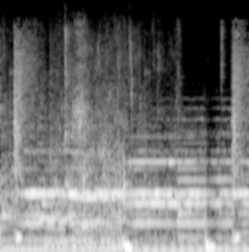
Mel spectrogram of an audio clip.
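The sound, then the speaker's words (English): Blood drips from a person's arms: a few separate drops, each a small plop with a quickly falling pitch, over a steady musical drone. “Can't bear to watch any more blood draining from her arms.”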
